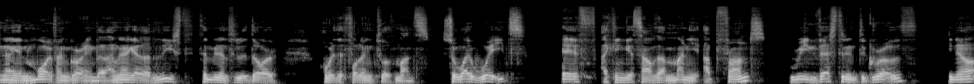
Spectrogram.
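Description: Low-voiced man from Spain, fast and dry. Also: no echo. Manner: fast, filler-heavy, frequent restarts. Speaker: startup CEO guest. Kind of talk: conversational podcast interview.

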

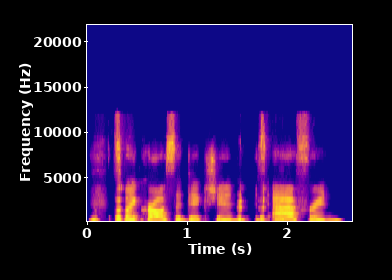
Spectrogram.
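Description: A woman's voice: low voice, steady tone, measured pace, a bit bright, no room sound. A woman co-hosting a podcast with a stuffy nose, chatting casually and laughing easily. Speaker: podcast co-host. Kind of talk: casual chat.

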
